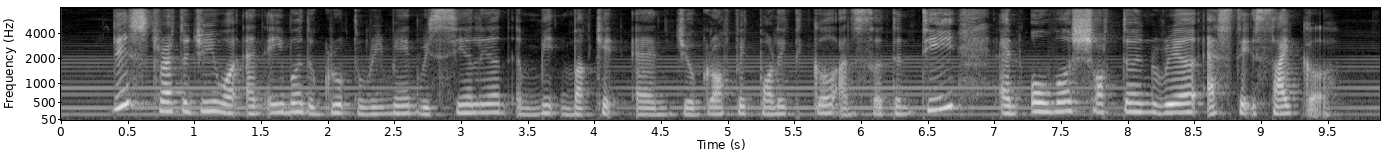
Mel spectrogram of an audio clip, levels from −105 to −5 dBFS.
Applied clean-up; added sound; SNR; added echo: none; Bowed string instrument; 18 dB; none.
